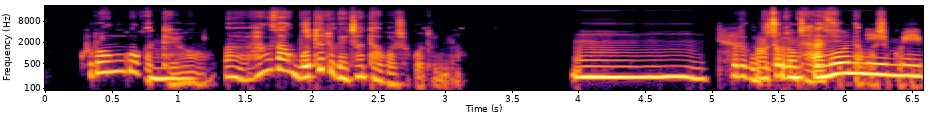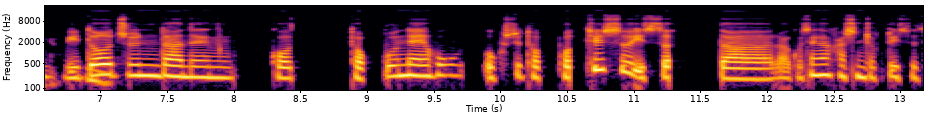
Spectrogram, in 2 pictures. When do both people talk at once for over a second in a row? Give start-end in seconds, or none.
5.1-7.1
